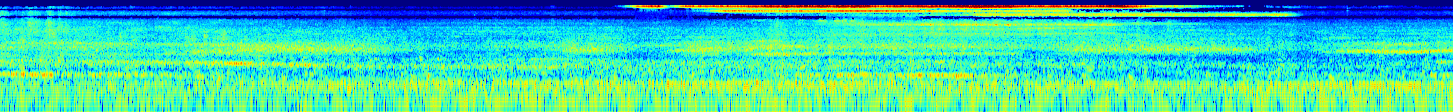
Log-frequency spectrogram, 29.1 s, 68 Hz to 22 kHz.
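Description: Cabin of a Bombardier Innovia ART 200 light-rail train running at speed: a steady rumble of wheels on track with a constant motor hum. High-pitched wheel screech comes in through the middle stretch for about fifteen seconds.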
